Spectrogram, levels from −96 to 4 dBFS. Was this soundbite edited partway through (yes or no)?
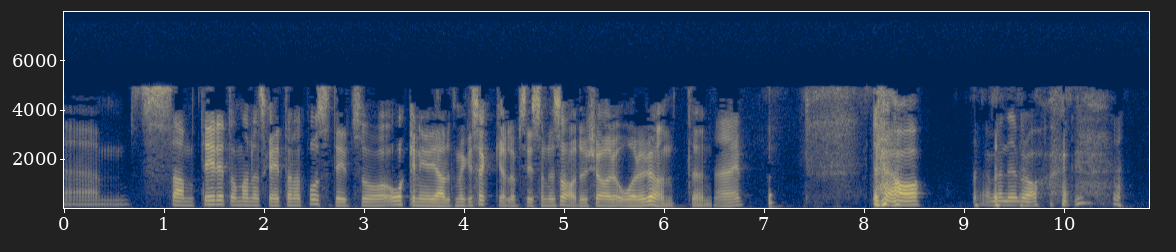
yes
